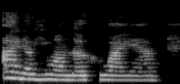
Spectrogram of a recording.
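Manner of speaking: put-on bitchy taunting voice. Retelling a wrestling promo where Sunny insults the crowd: imitating Sunny's bitchy taunting. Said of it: "and she's like".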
